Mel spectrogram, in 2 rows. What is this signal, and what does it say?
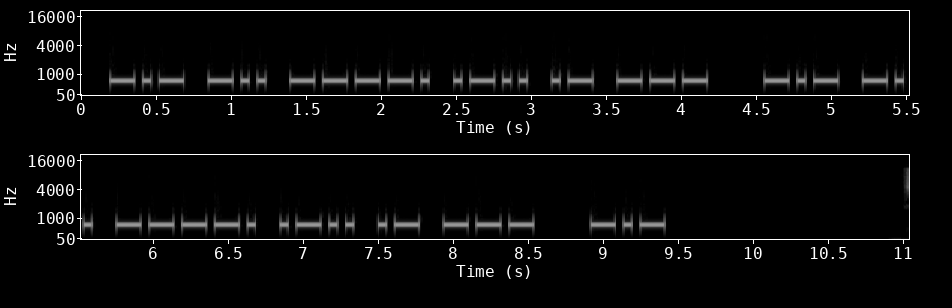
Morse code, heard as a keyed tone, about 21 wpm, 700 Hz. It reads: KD9LAO KD9LAO K
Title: Speed-Racing Common QSO Phrases Encore - 22wpm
